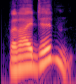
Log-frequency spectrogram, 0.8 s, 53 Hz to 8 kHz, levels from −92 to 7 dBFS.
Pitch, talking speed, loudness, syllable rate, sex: 160 Hz, 235 wpm, -14 LUFS, 5.1 syllables/s, male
